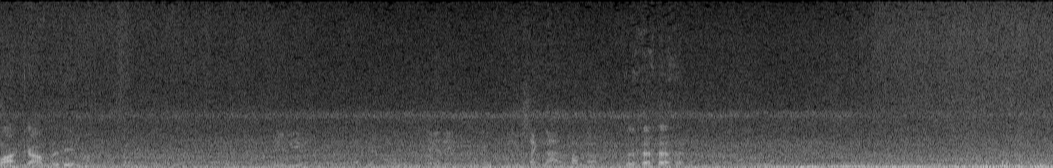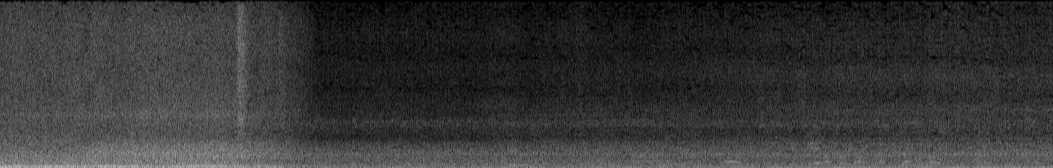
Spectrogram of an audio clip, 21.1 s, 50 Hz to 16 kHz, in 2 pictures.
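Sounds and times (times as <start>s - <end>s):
rush of wind and water: 0.0s - 13.6s
boat engine hum: 0.0s - 21.0s.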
